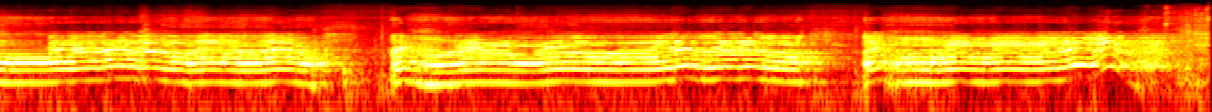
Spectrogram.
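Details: Protesting a Sunday night bath, a two-year-old female Staffordshire Bull Terrier gives three long, sustained, slightly wavering moaning howls, each about two seconds, separated by brief breaths, in a small indoor room.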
